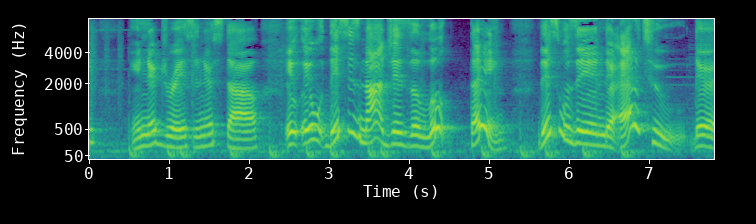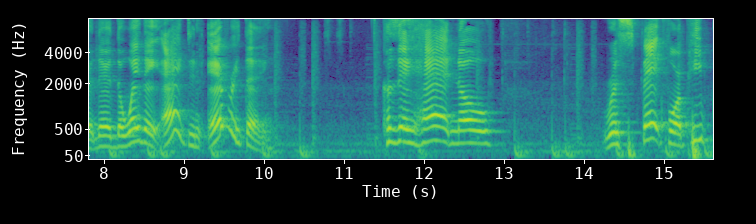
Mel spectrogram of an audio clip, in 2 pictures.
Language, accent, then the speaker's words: English; the South, United States; I've lived in the South all my life, although my family was born and raised up north in Jersey. I grew up in the South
